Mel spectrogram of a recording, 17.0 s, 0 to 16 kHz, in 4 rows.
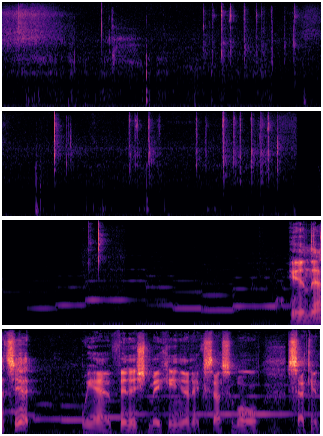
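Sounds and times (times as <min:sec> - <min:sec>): low steady hum: 0:00.0 - 0:17.0
keyboard key clicks: 0:06.0 - 0:08.0
simple electronic melody: 0:08.5 - 0:17.0.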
